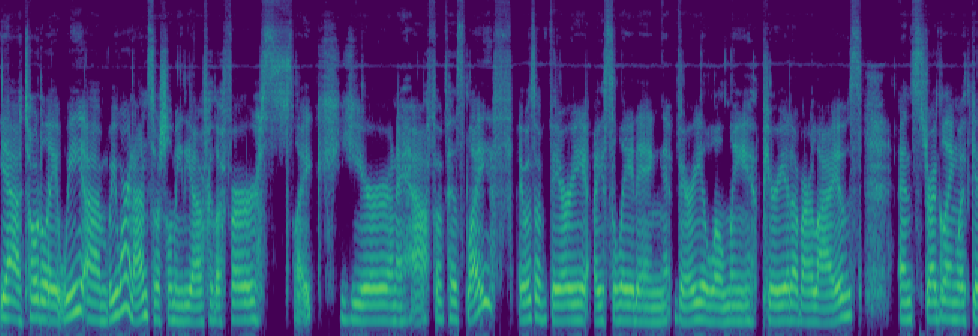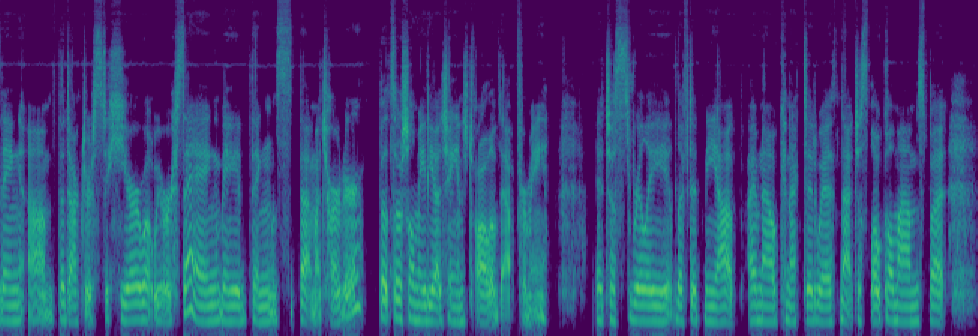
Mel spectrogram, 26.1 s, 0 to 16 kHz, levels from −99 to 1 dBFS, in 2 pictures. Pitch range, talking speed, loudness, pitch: 170-185 Hz, 170 wpm, -31 LUFS, 175 Hz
